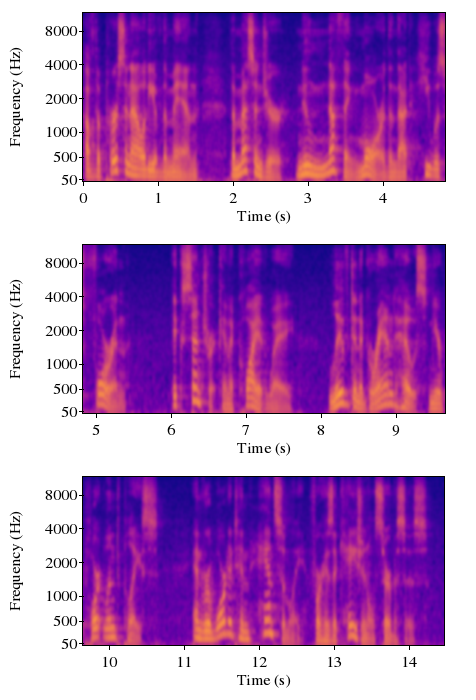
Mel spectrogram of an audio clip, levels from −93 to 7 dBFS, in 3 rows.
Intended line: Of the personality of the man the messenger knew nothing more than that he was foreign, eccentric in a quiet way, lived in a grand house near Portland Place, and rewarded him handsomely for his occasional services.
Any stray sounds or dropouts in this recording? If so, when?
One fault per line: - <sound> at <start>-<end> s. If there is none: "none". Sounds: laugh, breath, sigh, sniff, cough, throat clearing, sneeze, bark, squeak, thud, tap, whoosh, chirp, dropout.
none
